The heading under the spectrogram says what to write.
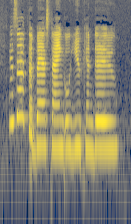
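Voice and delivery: ordinary delivery

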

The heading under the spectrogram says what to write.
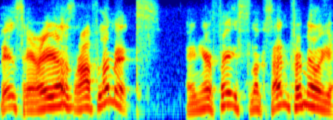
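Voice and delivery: sinister cartoon villain voice, evil overlord style. Trying out a character voice in a session with others: voice like Skeletor. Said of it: "That sounds like Skeletor again".

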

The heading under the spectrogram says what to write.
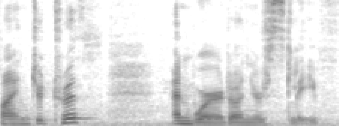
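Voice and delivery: ordinary talk

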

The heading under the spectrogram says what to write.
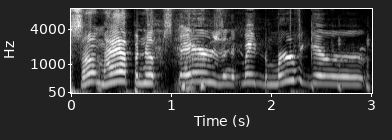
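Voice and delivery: put-on thickest full Arkansas accent, very high pitch. Retelling what someone said after a bathroom incident: thick Arkansas accent imitating Kristen. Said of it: "she just went into the thickest full Arkansas accent".

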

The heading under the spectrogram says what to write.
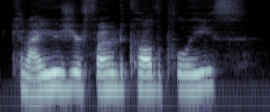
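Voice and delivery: plain reading voice

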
